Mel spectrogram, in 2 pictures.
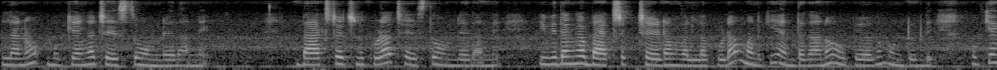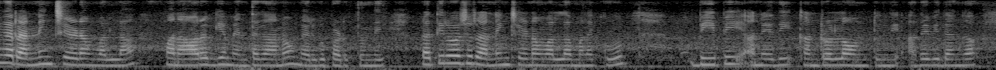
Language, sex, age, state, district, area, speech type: Telugu, female, 18-30, Telangana, Bhadradri Kothagudem, rural, spontaneous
